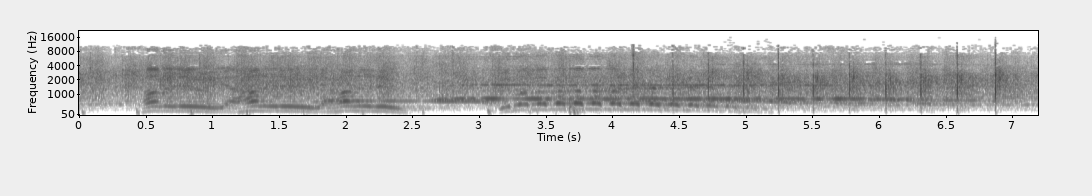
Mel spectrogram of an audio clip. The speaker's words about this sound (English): Why don't you clap your hands one more time? I feel Jesus in this house right now.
